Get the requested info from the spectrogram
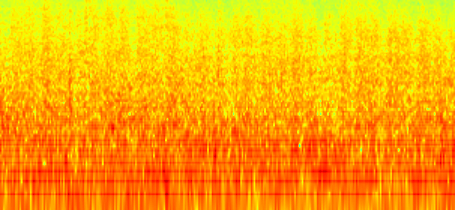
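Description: Steam-hauled train heard from an open carriage window: a steady, loud running noise of the carriage wheels on the track.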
